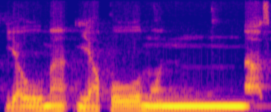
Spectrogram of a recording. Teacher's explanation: میم کو نون کے ساتھ ملائیں گے، قاف کو موٹا کر کے پڑھیں گے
